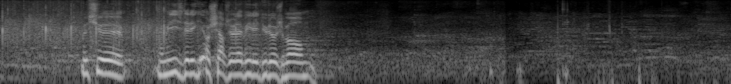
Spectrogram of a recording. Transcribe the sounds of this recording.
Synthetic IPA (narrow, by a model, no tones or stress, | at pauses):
məsjø | ləminisd̪eleɡʲeɑ̃ʃaʁʒd̪əlaviled̪ylɔʒmɑ̃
